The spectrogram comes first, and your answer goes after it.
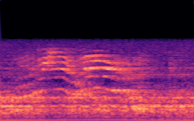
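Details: Indoor house cat joining in with a Happy Birthday tune: two linked meows, a short rising one then a longer falling one, layered over the playing song and a person singing.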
